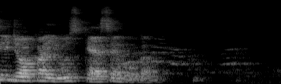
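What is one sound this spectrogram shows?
A man speaks clearly into a close microphone, explaining.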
